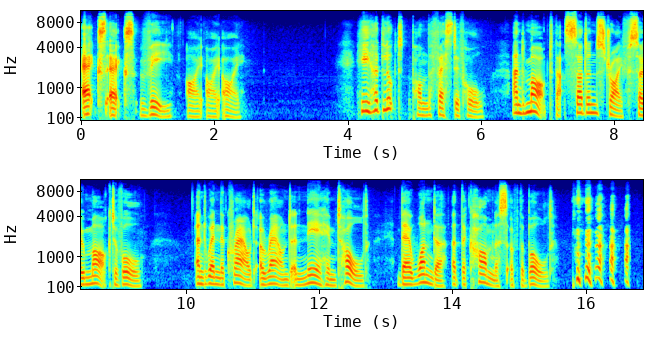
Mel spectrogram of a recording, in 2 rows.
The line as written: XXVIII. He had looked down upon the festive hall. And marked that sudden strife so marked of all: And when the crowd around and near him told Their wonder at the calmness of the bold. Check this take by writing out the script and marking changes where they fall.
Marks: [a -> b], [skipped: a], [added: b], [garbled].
XXVIII. He had looked [skipped: down] upon the festive hall. And marked that sudden strife so marked of all: And when the crowd around and near him told Their wonder at the calmness of the bold.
